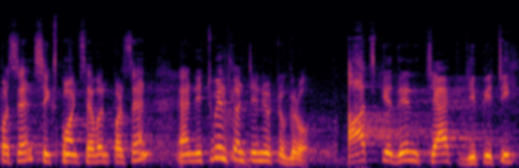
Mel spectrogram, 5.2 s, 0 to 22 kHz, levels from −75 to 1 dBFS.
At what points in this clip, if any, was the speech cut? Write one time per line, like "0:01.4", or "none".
0:03.3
